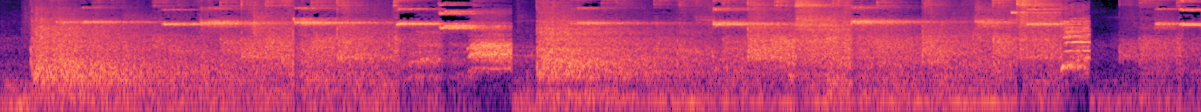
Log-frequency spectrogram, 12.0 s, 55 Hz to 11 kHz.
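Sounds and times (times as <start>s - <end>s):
table tennis rally: 0.2s - 12.0s.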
